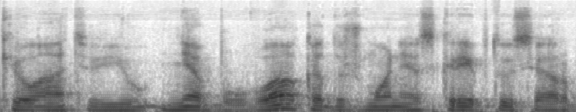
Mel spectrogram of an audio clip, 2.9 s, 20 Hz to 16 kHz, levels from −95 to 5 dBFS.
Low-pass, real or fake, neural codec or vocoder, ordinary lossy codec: 14.4 kHz; fake; vocoder, 48 kHz, 128 mel bands, Vocos; Opus, 24 kbps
